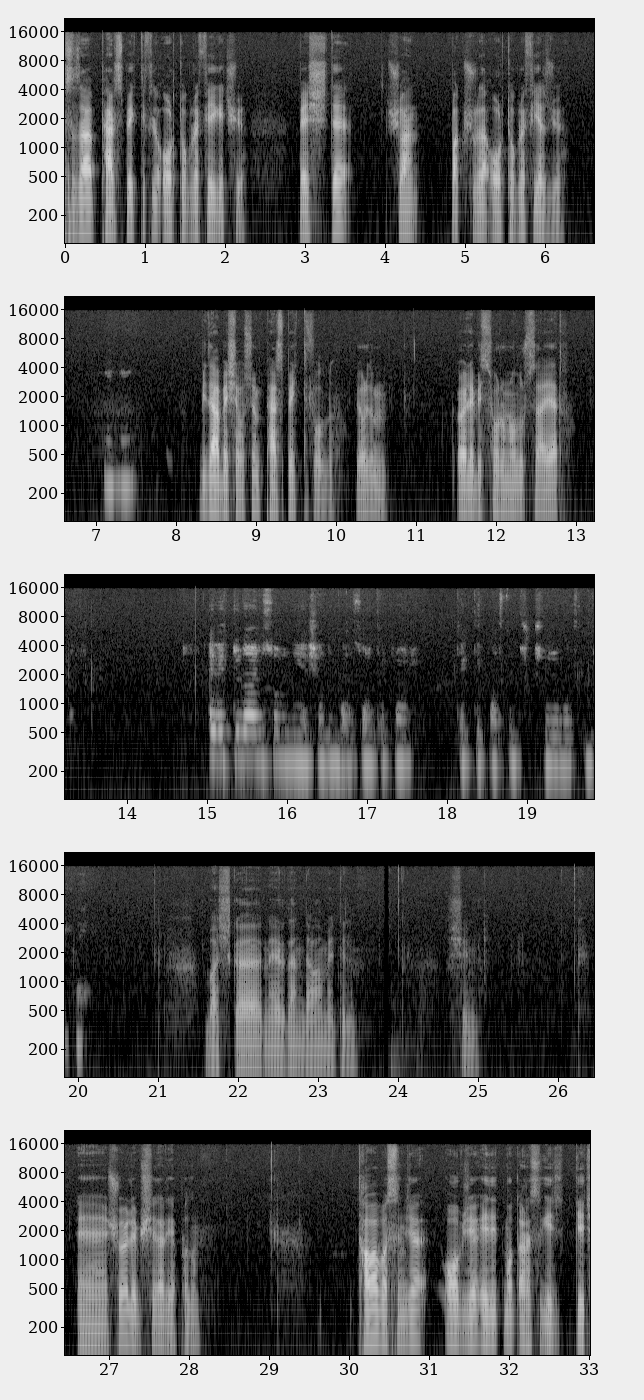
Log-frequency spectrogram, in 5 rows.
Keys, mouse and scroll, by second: 1.0 KP_5, 1.8 KP_5, 6.1-8.1 drag, 8.1 KP_5, 10.7-17.6 shift+middle drag, 17.6-18.0 scroll down 5, 18.1 middle click, 18.4 scroll up 2, 18.7 middle click, 19.4-19.8 scroll up 2, 19.8-22.7 shift+middle drag, 22.7 Tab, 23.8 click, 24.6 scroll down 1, 24.7 middle click, 25.0 scroll up 1, 25.2 shift+middle click, 26.0 click, 26.2 scroll up 3, 26.4-28.4 middle drag, 28.4 click, 28.8 shift+middle click, 29.2 Tab.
